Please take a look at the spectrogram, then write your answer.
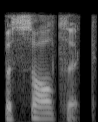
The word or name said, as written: basaltic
